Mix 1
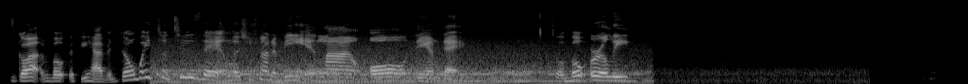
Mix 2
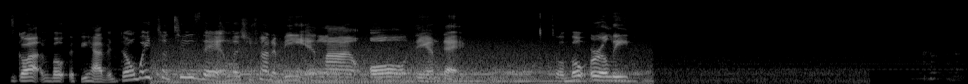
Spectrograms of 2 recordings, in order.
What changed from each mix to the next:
first sound +9.0 dB
second sound: add high-frequency loss of the air 57 metres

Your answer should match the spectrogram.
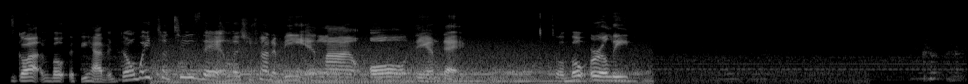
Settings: first sound +10.0 dB

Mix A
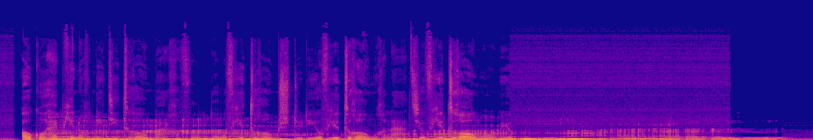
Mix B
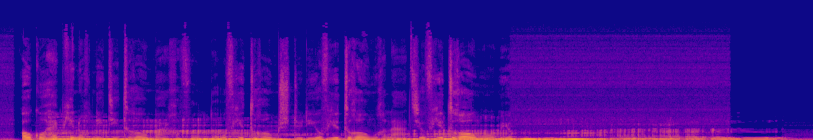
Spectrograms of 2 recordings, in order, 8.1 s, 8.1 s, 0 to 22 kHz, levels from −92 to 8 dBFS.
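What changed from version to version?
nothing changed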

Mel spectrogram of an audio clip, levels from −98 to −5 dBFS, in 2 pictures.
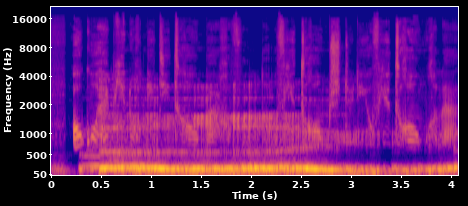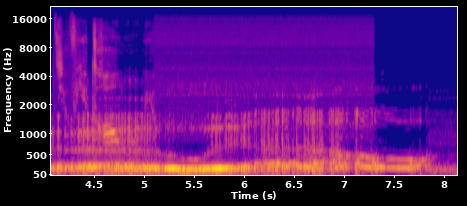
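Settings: speech: add Butterworth high-pass 820 Hz 96 dB per octave

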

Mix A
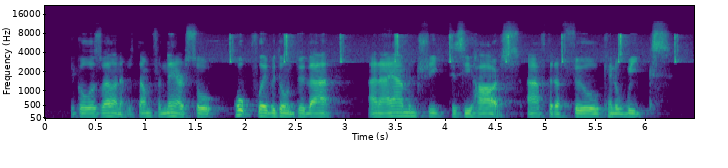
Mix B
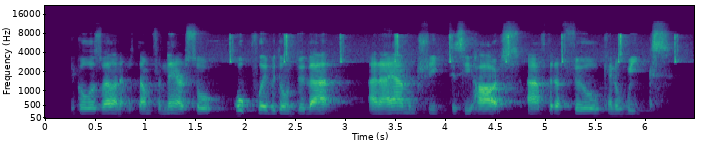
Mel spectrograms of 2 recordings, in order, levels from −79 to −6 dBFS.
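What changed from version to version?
speech: send +8.0 dB
master: add high-pass filter 570 Hz 24 dB per octave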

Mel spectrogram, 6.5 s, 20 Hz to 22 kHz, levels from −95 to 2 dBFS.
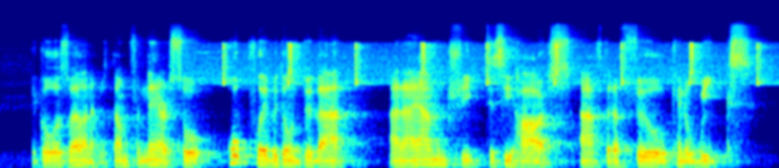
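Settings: speech −3.5 dB
master: remove high-pass filter 570 Hz 24 dB per octave

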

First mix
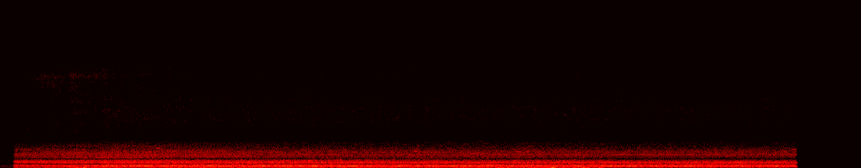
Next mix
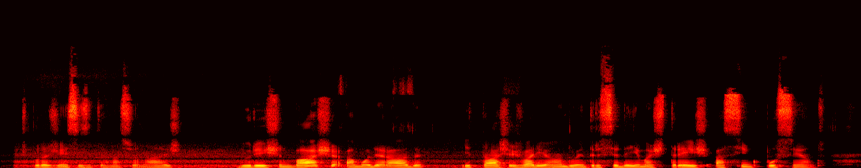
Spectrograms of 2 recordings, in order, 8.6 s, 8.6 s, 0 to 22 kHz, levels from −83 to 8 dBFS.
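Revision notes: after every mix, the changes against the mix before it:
speech: unmuted
second sound: muted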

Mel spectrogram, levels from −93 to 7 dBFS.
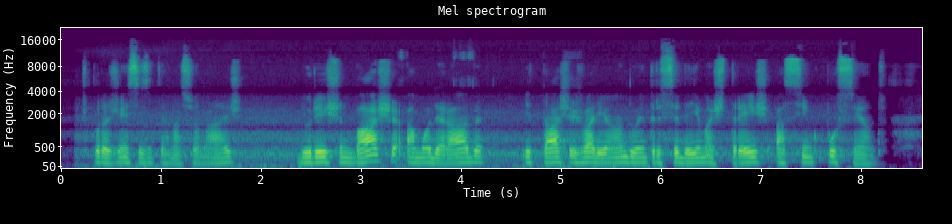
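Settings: speech +5.5 dB
second sound: unmuted

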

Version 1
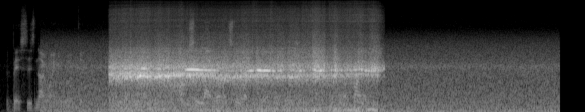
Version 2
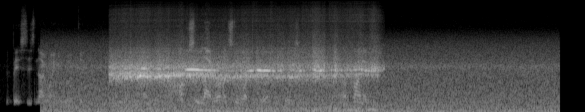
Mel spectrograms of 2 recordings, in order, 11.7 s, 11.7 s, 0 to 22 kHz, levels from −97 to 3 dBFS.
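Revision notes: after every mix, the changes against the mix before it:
speech: add linear-phase brick-wall high-pass 330 Hz
second sound −7.0 dB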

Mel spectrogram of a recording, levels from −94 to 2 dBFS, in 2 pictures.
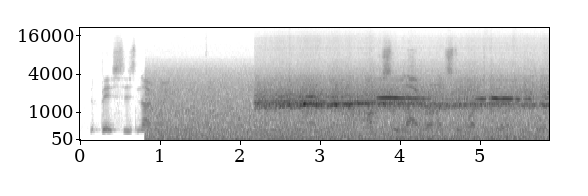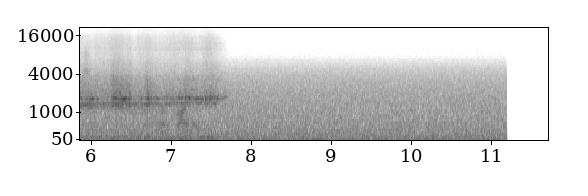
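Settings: first sound +4.5 dB
master: add parametric band 1,900 Hz −6.5 dB 0.32 octaves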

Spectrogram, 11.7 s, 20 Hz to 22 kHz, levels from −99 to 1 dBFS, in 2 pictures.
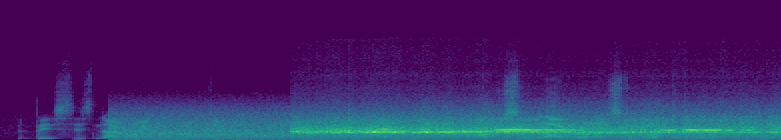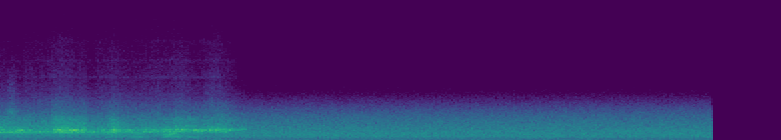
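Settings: master: add three-way crossover with the lows and the highs turned down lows −18 dB, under 580 Hz, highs −20 dB, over 5,400 Hz

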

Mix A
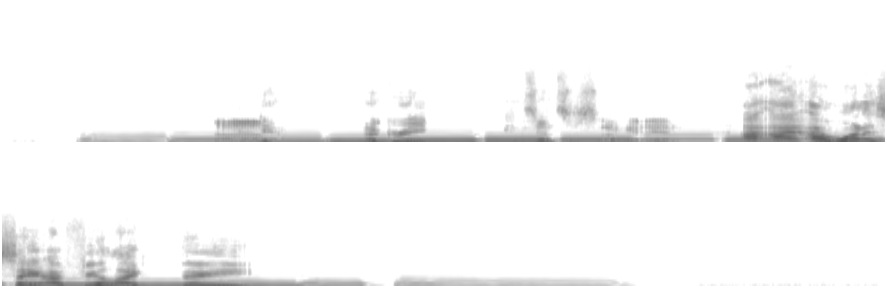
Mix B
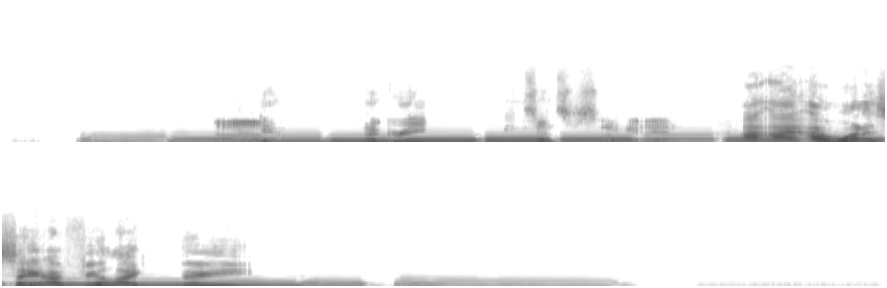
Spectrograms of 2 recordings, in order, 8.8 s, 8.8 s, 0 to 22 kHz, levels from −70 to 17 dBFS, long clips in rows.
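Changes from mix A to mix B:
speech +4.0 dB
background +6.5 dB

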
